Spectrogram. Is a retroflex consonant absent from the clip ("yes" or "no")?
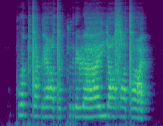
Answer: no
